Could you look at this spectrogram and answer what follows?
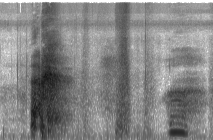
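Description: A single loud, explosive sneeze, followed by a short sniff and a brief voiced sound.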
